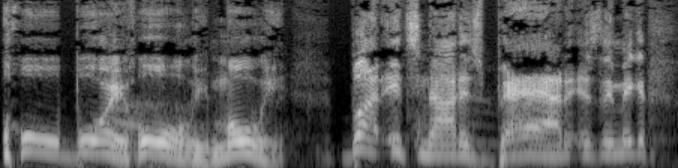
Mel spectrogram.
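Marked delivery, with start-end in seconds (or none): 0.0-1.9 very slow, with long drawn-out O vowels. Speaker admits sometimes slipping back into the accent; slipping into the O accent. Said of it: "I slip back into the O".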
